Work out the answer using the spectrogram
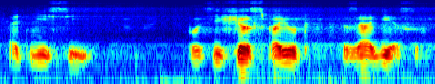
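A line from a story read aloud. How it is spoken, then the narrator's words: Hoarse speech. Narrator (Russian): подполковник хрипло говорил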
